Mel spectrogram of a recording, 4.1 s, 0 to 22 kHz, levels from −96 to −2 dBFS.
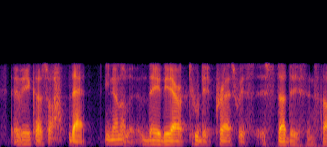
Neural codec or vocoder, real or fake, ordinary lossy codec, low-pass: codec, 16 kHz in and 24 kHz out, 0.4 kbps, LongCat-Audio-Codec, fine tuned four codebook decoder; fake; none; 3.6 kHz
